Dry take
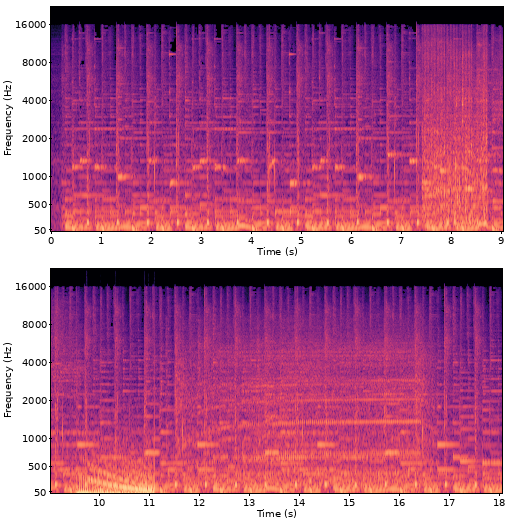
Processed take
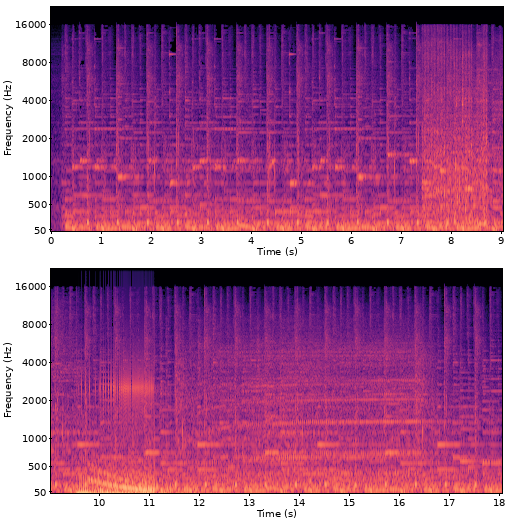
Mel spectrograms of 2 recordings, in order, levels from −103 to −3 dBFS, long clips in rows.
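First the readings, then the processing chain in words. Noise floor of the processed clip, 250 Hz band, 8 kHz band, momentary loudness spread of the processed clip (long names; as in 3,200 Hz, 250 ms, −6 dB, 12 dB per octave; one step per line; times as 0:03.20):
−35 dBFS, −6.0 dB, −6.5 dB, 8 LU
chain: loose part that buzzes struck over −14 dBFS, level −12 dBFS
bucket-brigade delay 337 ms, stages 4,096, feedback 68%, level −11 dB
level −6.5 dB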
